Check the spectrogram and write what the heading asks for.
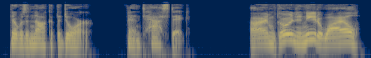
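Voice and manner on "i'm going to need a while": voice disguised to sound like a man. Reading a story, narrator hides behind a door: disguised deeper voice to sound like a man. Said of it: "I disguised my voice, dropping the pitch to hopefully sound like a man".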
